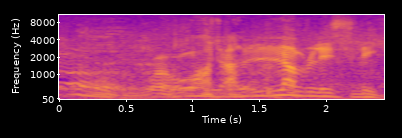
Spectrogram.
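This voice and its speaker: High-voiced, food-mad fat dwarf. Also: male voice, animated, measured pace, creaky, a crowd in the background. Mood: dreamy, contented. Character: greedy, dreamy fat male dwarf, always hungry. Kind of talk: vintage radio drama acting. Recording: vintage radio drama, other voices behind.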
